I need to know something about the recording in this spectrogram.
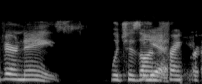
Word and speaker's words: Varanese: think she said Vernay's, which is on Yeah. Frankfurt Avenue. Mhm. How do That's you right. spell that?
